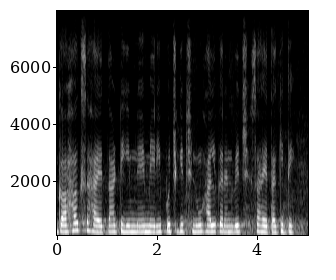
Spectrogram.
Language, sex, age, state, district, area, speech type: Punjabi, female, 18-30, Punjab, Jalandhar, urban, read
